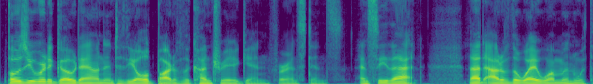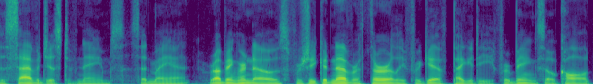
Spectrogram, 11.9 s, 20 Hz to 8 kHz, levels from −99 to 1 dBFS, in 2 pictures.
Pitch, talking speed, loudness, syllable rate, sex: 95 Hz, 235 wpm, -20 LUFS, 6.3 syllables/s, male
